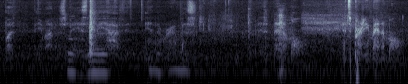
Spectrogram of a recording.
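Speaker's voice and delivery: soft unvoiced whisper. Real, not acted. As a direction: whisper so sleepers don't wake. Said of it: "and I'm whispering".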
